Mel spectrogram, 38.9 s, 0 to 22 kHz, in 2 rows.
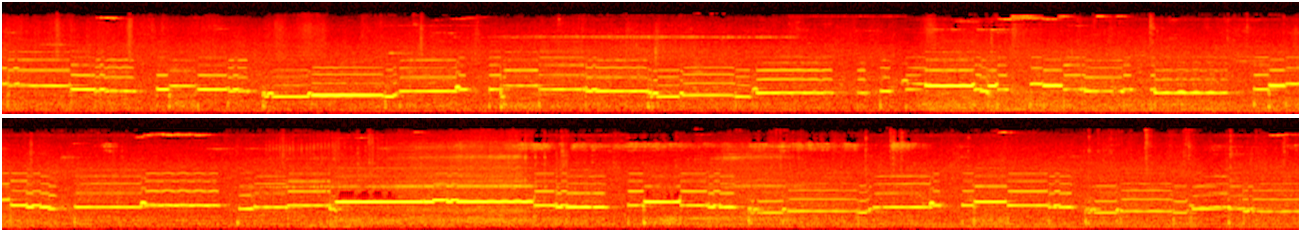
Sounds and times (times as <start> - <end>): Flute: 0.0 - 38.9.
